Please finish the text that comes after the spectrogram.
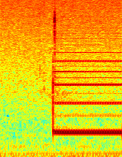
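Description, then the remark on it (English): After a brief quiet moment, a steady electronic phone tone switches on and holds loud and unbroken to the end, like an outgoing call starting to ring. No one speaks. “Oh my God, he's calling him.”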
